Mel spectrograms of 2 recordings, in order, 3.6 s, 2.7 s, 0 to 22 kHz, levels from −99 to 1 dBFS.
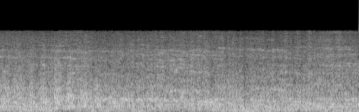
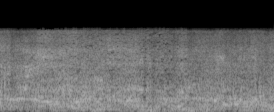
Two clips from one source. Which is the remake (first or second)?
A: second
